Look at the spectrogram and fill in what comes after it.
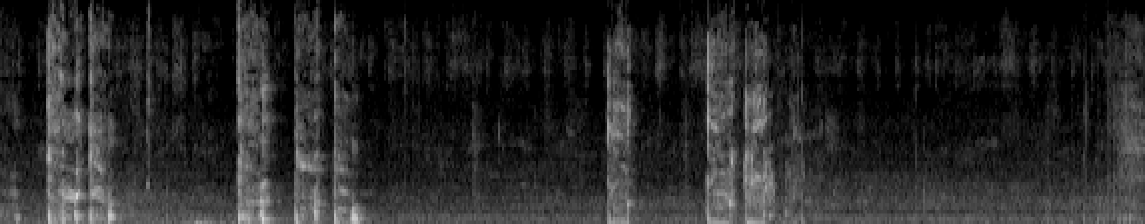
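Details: Adult coughing in repeated harsh bursts, about a dozen coughs in clusters, after smoking at home: coughing fit.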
